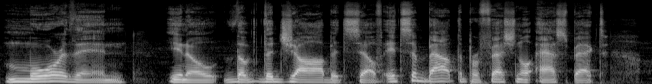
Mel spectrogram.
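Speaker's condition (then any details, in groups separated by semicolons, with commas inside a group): No condition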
